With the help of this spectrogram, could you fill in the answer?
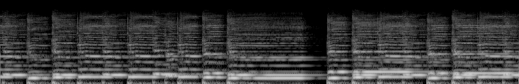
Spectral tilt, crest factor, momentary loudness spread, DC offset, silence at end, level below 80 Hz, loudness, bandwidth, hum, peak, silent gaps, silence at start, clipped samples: -4.5 dB/octave; 14 dB; 4 LU; under 0.1%; 0 s; -38 dBFS; -18 LUFS; 12.5 kHz; none; -4 dBFS; none; 0 s; under 0.1%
